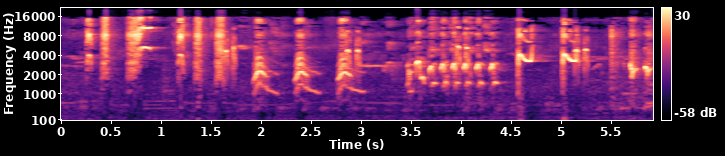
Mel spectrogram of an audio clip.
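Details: Female oriental magpie-robin sound to provoke males: rasping squawks, then repeated downslurred whistles about every half second, followed by quick trilled notes and high sharp whistles.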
